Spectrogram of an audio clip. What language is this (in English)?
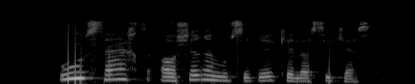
Persian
